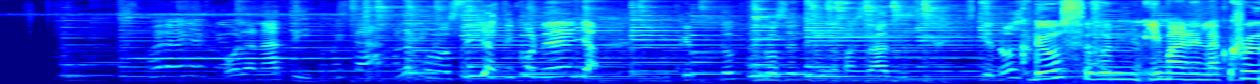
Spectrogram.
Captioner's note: speaking in foreign language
